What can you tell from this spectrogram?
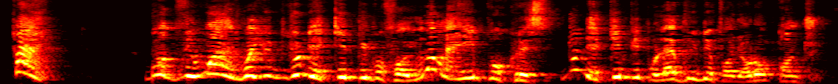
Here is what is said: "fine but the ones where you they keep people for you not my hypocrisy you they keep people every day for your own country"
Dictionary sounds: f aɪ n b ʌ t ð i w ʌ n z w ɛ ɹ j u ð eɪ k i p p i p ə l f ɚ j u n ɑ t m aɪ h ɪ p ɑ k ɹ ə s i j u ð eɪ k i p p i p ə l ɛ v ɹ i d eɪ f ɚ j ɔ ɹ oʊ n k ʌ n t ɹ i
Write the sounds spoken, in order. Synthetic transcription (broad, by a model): f aɪ n b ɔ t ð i w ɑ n w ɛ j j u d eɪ k i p p i p ə l f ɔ j u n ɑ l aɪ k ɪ p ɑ k ɹ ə s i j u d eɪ k i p p i p ə l ɛ v ɹ i d eɪ f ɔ j ɔ ɹ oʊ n k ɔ n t ɹ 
